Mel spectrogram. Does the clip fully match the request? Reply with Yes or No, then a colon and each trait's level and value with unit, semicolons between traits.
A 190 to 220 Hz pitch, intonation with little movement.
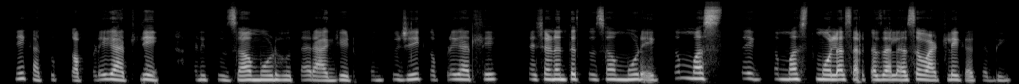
Yes: high, 215 Hz; narrow, 2.3 semitones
